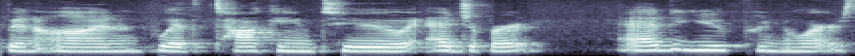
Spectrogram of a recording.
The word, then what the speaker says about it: edupreneurs: the journey you've been on with talking to edupreneurs. How do you say that? Edupreneurs.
